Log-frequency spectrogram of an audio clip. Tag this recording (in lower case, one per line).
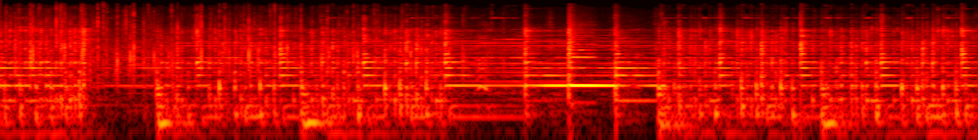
musical instrument
tabla
percussion
music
